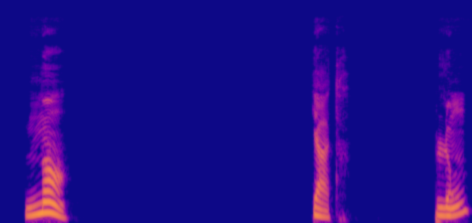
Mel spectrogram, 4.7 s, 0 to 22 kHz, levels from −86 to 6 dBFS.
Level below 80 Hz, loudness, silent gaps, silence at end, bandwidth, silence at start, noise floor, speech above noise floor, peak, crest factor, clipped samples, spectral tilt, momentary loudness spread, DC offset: -56 dBFS; -24 LUFS; 1.23-3.12 s, 3.87-4.35 s; 0.05 s; 13.5 kHz; 0.25 s; under -90 dBFS; over 67 dB; -8 dBFS; 20 dB; under 0.1%; -8.5 dB/octave; 14 LU; under 0.1%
